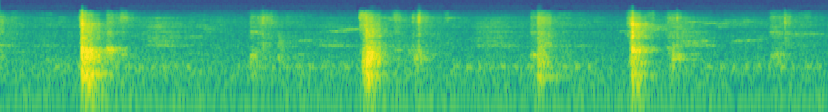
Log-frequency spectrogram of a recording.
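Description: Plastic plunger cookie cutter pressed down through shortbread dough onto a marble countertop, cutting out shapes: a string of faint, sharp clicks and taps, one or two every second.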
